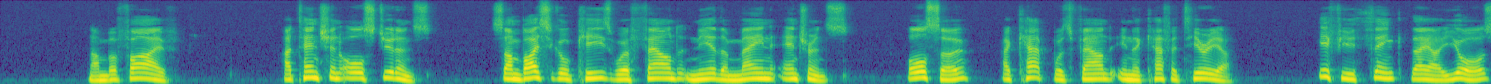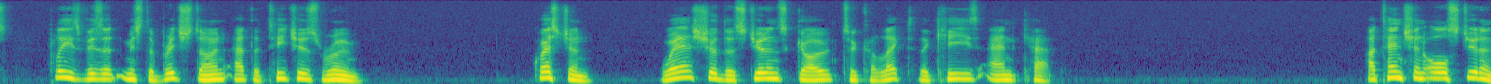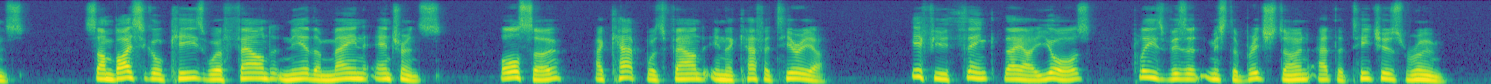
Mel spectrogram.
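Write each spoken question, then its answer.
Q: Question. Where should the students go to collect the keys and cap?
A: The teacher's room (to see Mr. Bridgestone)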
